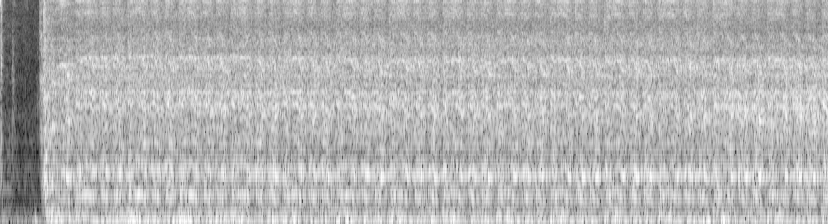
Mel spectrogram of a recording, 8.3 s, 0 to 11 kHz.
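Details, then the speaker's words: Peugeot 404 diesel pickup after sitting years, started after bleeding injector pump and injectors: uneven lumpy chug as if on only some cylinders; owner suspects only two front cylinders firing, fuel not bleeding through properly. "I reckon that's definitely me two cylinders that work all right and gained come on P button up heating free Lander slowing down lot of heating hit it come on you're almost there more Heating definitely me two front cylinders I reckon"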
